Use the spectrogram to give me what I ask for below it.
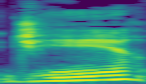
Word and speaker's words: guère: Alors, guère, en galop, vous allez le prononcer jer ou ben hier.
